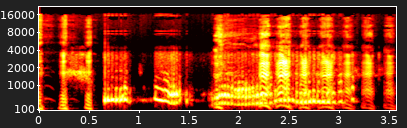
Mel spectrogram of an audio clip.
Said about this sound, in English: Is that yes, sir, in pigeon talk? I think it was. There's a little nopey coming out in the pigeon, if you've heard noticed.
